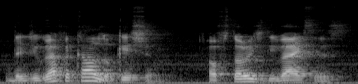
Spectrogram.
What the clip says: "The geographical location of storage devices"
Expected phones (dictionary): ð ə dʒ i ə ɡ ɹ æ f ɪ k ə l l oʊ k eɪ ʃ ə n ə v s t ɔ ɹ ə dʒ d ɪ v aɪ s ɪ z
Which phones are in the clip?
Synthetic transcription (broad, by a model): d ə dʒ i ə ɡ ɹ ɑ f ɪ k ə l l oʊ k eɪ ʃ ə n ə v s t ɔ ɹ ə dʒ d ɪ v aɪ s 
